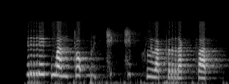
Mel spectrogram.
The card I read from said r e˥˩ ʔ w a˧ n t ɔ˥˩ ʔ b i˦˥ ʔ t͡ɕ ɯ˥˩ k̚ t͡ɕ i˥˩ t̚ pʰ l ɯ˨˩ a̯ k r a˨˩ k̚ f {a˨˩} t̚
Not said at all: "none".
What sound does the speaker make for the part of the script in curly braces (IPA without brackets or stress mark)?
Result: a˨˩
